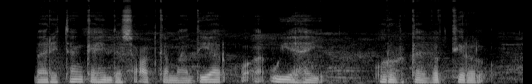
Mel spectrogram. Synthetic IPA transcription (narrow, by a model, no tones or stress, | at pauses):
baːɾɪt̪ʰaːŋkʰɐɦɪd̪ɐsɔ̰ʕɔ̰d̪kʰɐmaːd̪ɪjaːɾɔ̰ːʔɐ̰ʔʊjɐɦɛjʔʊɾʊrkʰɐvɪkt̪ʰɪɾɐl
